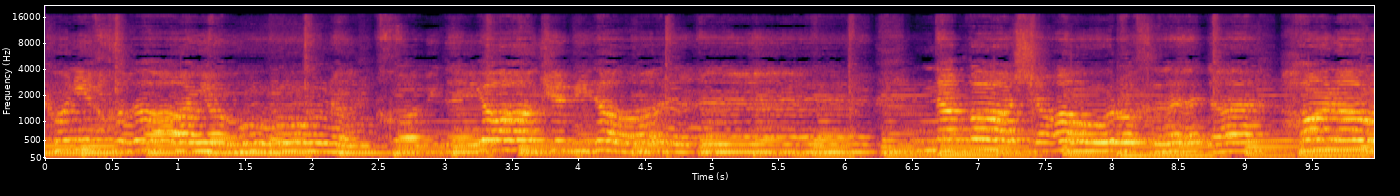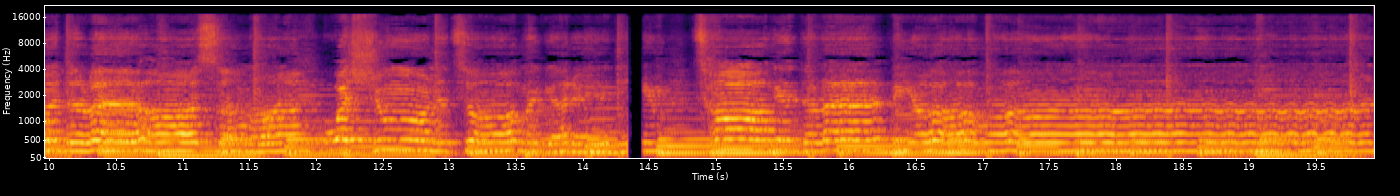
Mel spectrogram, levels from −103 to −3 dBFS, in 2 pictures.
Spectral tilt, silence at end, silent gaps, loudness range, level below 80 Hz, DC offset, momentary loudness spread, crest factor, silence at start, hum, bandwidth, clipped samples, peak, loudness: -7 dB/octave; 0 s; 14.36-14.41 s; 3 LU; -46 dBFS; under 0.1%; 6 LU; 14 dB; 0 s; none; 17 kHz; under 0.1%; -2 dBFS; -17 LUFS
